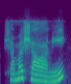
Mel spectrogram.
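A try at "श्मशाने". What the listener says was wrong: It is not Shamashane. It is Shma. Shmashane. You're doing the same mistake. It is Shmashane. Shmashane. Mashane, not Shamashane.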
